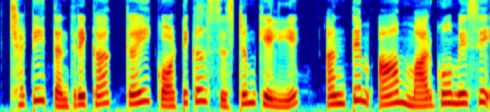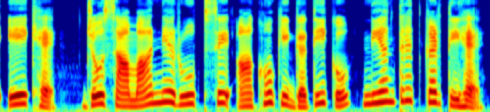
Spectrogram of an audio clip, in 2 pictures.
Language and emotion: Hindi, neutral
